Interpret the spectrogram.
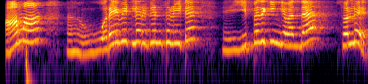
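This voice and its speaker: A woman voicing a sharp-tongued young woman in a cartoon, with a Madurai Tamil accent and a mocking, accusing way of talking. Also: extremely high pitch, exaggerated voice. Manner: mocking, accusing, quick retorts. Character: sharp-tongued young woman, the sister-in-law who stirs trouble.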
